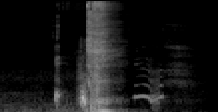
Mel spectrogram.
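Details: Person sick with cold or flu: a quick inward gasp, then one forceful spraying sneeze, followed by a brief vocal sound; sneeze.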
